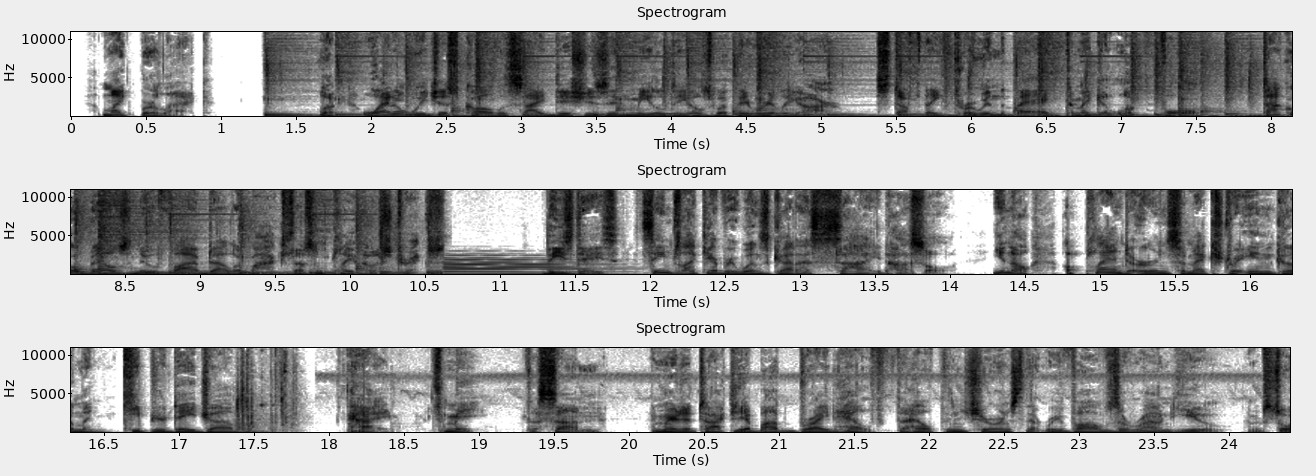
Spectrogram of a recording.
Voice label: commercial

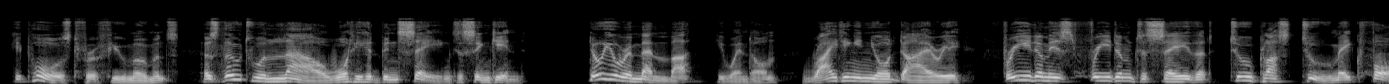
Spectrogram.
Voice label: Audiobooks

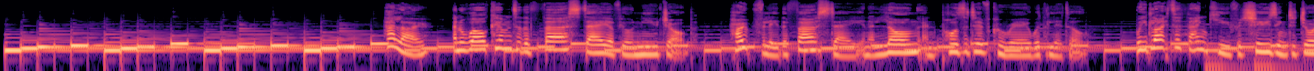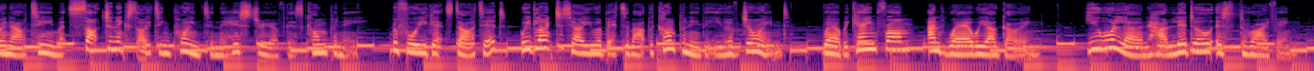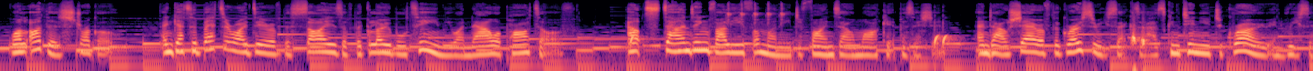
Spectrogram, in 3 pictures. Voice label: Explainer; Lidl

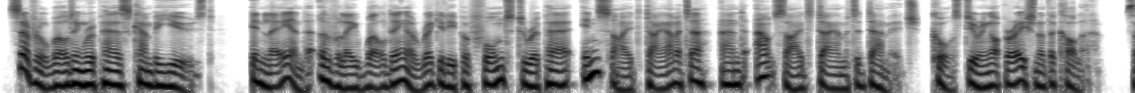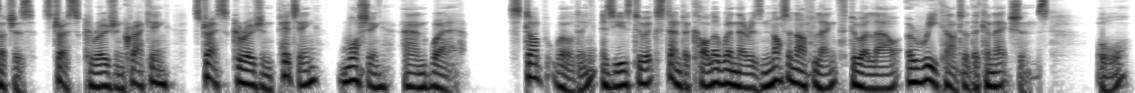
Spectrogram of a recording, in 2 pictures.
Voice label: E Learning modern authentic

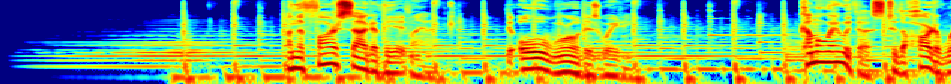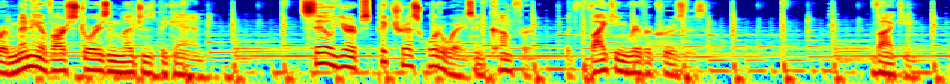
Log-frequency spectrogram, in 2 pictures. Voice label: Commercial

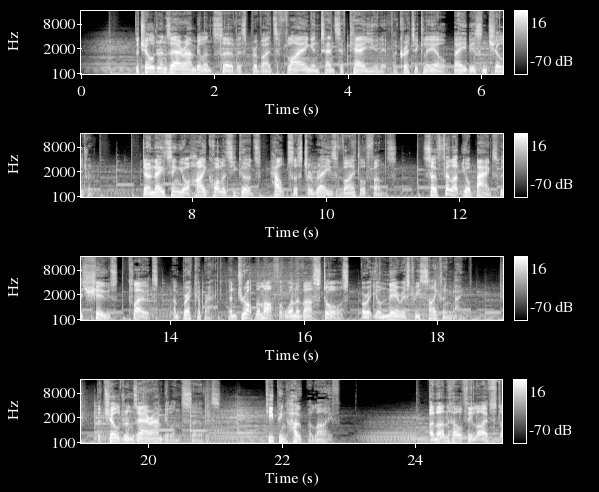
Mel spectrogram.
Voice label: Commercial

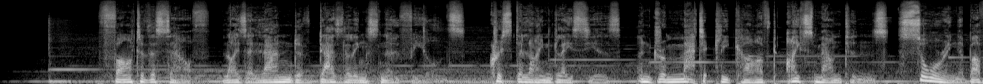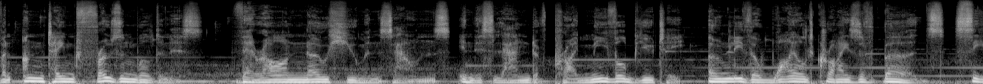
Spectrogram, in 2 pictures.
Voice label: Narration Voice

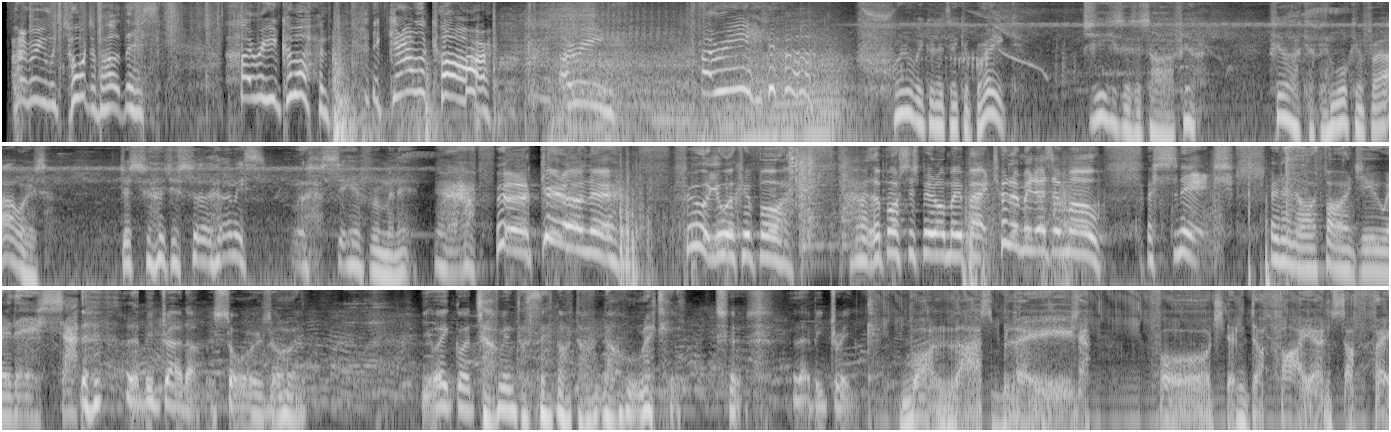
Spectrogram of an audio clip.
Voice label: character

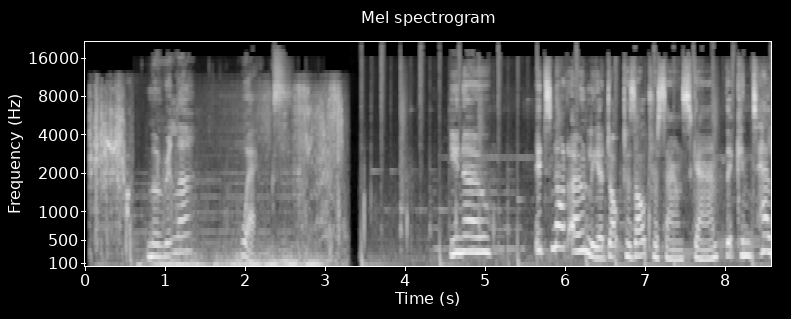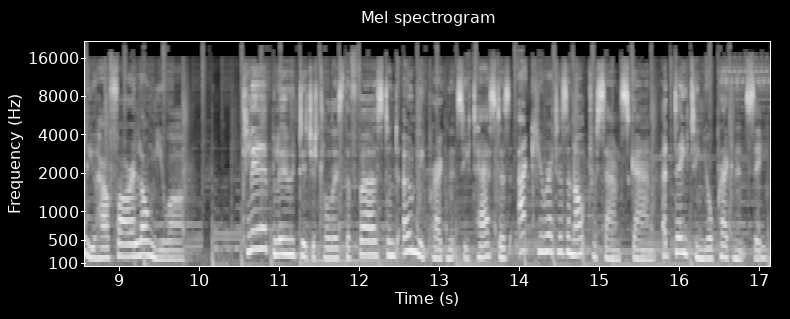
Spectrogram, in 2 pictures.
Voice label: commercial voice

